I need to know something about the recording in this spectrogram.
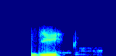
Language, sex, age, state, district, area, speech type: Hindi, male, 60+, Madhya Pradesh, Hoshangabad, rural, conversation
